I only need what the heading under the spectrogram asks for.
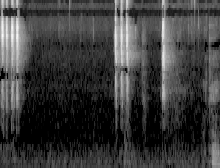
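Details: House wren nestlings in a birdhouse crying for food after their mother disappeared; three short bursts of sharp, high chirps separated by silence, then a brief low rustling sound at the end.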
